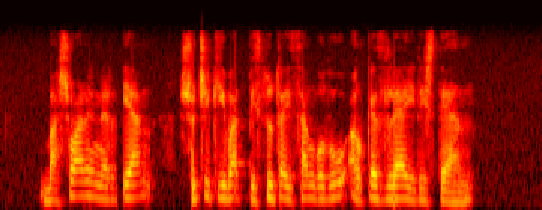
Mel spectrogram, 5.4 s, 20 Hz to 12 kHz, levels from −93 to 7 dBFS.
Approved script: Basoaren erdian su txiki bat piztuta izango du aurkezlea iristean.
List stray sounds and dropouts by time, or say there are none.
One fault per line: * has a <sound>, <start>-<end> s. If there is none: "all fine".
* has a dropout, 1.2-1.2 s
